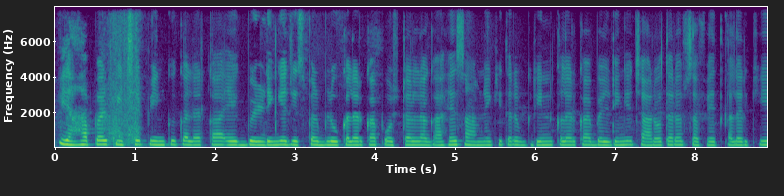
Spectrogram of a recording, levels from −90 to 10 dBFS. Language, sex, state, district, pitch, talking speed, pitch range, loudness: Hindi, female, Haryana, Rohtak, 200 Hz, 200 wpm, 195-205 Hz, -19 LUFS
